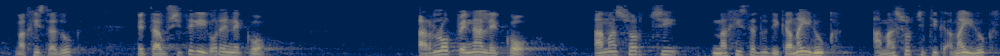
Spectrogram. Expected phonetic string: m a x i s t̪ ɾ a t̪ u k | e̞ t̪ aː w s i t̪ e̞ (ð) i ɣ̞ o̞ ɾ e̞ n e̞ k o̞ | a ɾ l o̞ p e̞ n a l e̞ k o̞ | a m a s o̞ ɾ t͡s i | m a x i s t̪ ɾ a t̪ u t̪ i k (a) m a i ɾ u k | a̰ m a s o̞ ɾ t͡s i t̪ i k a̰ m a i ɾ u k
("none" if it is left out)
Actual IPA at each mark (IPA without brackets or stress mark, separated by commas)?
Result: ɣ, a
